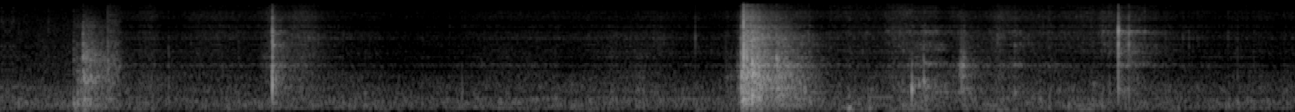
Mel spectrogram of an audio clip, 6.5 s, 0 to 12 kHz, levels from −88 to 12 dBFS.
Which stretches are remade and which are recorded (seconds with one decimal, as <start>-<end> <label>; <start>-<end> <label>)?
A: 0.0-0.6 recorded; 0.6-6.5 remade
